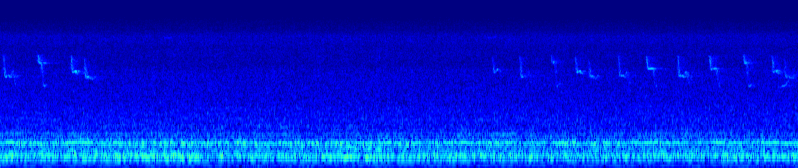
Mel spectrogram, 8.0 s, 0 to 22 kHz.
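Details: A common cuckoo chick in a marsh warbler's nest on 24 June gives thin, high notes in quick series: a brief burst, then a longer run of about a dozen. A steady hum and buzzing sit underneath.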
